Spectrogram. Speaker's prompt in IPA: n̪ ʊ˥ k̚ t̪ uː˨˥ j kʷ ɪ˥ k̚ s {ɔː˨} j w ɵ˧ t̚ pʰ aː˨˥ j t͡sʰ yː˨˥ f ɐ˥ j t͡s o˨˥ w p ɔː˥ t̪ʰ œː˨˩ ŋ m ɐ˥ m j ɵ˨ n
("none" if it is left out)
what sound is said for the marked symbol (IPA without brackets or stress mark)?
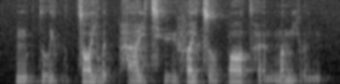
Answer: ɔː˥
